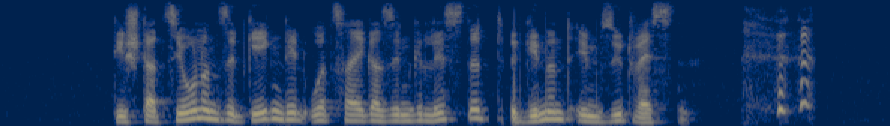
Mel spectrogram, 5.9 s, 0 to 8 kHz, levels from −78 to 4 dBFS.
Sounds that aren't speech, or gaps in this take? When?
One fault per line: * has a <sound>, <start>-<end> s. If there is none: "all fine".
* has a laugh, 4.9-5.4 s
